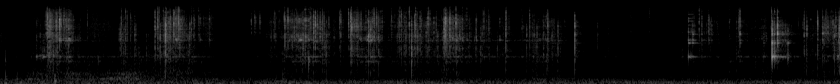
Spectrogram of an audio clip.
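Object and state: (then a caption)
Cardboard tea canister. Long nails scratch and tap the label and metal-capped rim of a hollow, orange cylindrical cardboard tea canister as it is turned in the hands. Bursts of bright, crinkly scratching alternate with sharp, dry taps that die away almost instantly, separated by brief quiet pauses, with almost no low end.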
